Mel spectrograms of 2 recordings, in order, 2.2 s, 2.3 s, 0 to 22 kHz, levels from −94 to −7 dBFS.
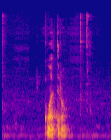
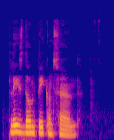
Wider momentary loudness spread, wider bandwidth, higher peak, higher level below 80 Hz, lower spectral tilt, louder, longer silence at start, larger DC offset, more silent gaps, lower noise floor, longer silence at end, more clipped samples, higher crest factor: first, 21 LU vs 9 LU; first, 16.5 kHz vs 13 kHz; about the same, -10 dBFS vs -12 dBFS; about the same, -66 dBFS vs -66 dBFS; about the same, -7 dB/octave vs -8 dB/octave; about the same, -29 LUFS vs -28 LUFS; first, 0.9 s vs 0.15 s; neither; neither; second, -64 dBFS vs -71 dBFS; second, 0.45 s vs 0.75 s; neither; first, 24 dB vs 16 dB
